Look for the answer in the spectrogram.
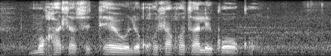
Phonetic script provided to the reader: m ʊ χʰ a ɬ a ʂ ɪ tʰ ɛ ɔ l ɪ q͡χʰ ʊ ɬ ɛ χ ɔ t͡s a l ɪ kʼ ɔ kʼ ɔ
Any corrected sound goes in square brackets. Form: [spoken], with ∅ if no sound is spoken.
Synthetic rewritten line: m ʊ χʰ a ɬ a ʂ ɪ tʰ ɛ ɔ l ɪ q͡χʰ ʊ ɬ [a] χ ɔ t͡s a l ɪ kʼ [ɔː] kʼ ɔ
